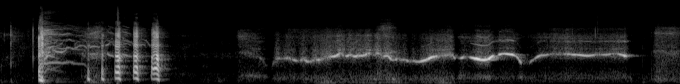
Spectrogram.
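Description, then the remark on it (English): A few short, harsh vocal bursts, then someone whistles a wavering tune for about four seconds, fairly loud, mimicking the reedy sound of a tin whistle. “He reaches into his back pocket, pulls out his tin whistle.”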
